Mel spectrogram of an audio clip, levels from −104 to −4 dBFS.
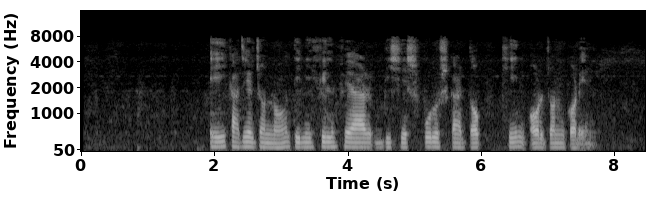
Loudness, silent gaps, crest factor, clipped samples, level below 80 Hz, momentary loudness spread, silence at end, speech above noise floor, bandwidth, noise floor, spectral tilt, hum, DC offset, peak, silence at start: -41 LUFS; none; 20 dB; under 0.1%; -74 dBFS; 7 LU; 0.75 s; 36 dB; 8 kHz; -76 dBFS; -5.5 dB/octave; none; under 0.1%; -22 dBFS; 1.95 s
